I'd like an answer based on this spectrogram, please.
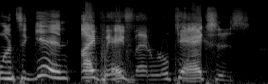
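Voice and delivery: angry, slow, high, drawn out, each word bitten off. Retelling an argument with a postmaster, angry yelling. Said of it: "stop yelling at me".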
